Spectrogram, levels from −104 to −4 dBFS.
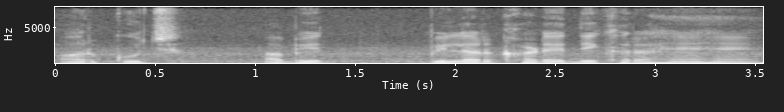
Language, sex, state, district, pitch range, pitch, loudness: Hindi, male, Gujarat, Valsad, 115-125 Hz, 125 Hz, -17 LUFS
